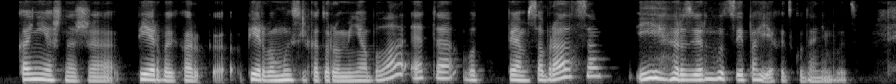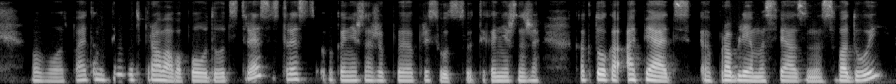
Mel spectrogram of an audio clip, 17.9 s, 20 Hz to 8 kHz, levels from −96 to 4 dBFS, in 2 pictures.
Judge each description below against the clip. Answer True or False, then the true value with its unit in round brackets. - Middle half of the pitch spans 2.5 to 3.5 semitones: False (4.4 semitones)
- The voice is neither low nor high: True (165 Hz)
